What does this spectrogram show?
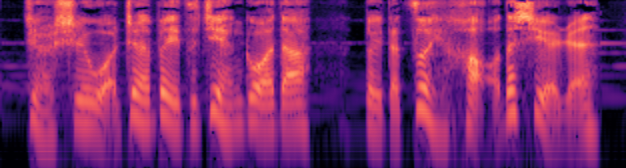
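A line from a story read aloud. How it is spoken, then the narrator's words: Smiling, after a pause. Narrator (Chinese): 过了好一会儿，她才微笑着说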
